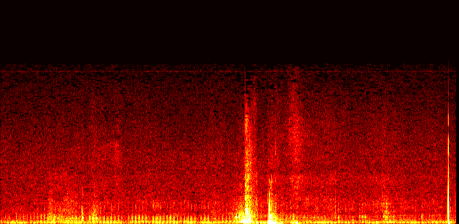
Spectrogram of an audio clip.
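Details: Cat purring: a low, steady, rumbling buzz running throughout, with a few brief louder rustles or clicks near the middle and at the end.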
